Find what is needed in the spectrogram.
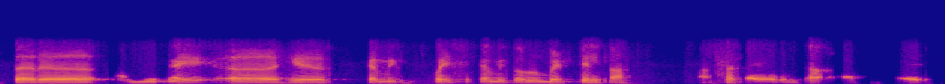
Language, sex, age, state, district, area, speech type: Marathi, male, 18-30, Maharashtra, Ratnagiri, rural, conversation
